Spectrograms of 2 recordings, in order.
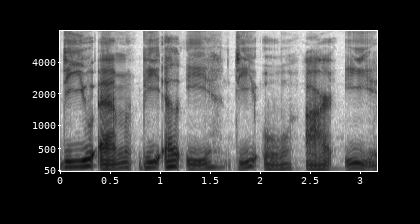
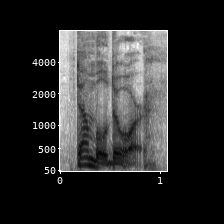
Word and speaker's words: Dumbledore: Excellence all right your word of the day is spelled d u m b l e d o r e that's d m b l e d o r e Dumbledore dum Dumbledore Dumbledore so the word of the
